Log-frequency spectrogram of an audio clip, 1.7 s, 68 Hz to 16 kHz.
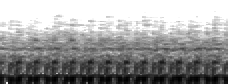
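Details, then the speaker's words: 1993 Yamaha Virago XV535 V-twin after spark plug replacement (heat range 6 swapped for likely 7): loping idle, deep even thumps with no skips or misses; performance seems fine. "it seems like the ones I have now are doing just fine as far as the performance"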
